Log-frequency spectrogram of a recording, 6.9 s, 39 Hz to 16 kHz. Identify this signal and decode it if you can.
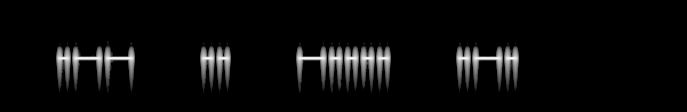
Morse code, heard as a keyed tone, about 15 wpm, spaced as for 9 wpm, 700 Hz. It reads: WI6R
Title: USA Call Signs - 4 Characters - 3x Character Spacing - 15wpm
